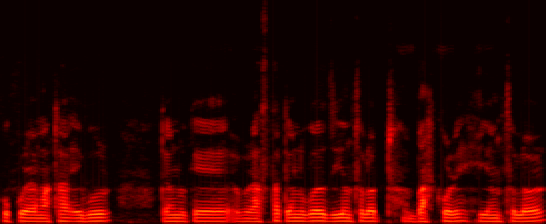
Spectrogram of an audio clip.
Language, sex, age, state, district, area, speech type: Assamese, male, 30-45, Assam, Dhemaji, rural, spontaneous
